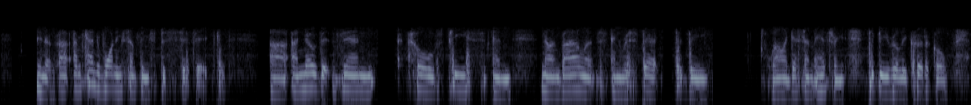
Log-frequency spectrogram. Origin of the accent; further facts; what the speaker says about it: Good Springs, Alabama, United States; I'm from Good Springs, Alabama.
